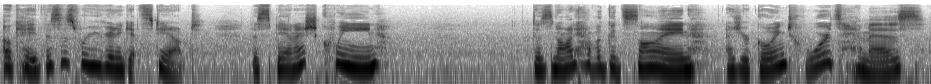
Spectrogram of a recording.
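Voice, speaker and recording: A woman's voice: a little high, slow, a little mellow, slight background noise, rough recording. A woman casually narrating a road tour, explaining directions in a practical way. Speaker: tour guide giving directions.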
